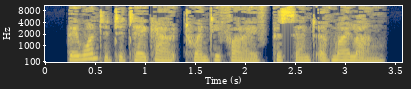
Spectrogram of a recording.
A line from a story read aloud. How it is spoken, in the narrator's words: says Lynette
